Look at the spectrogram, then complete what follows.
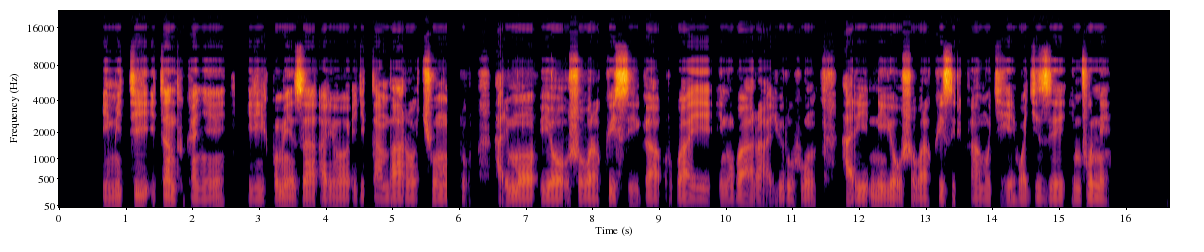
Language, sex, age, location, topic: Kinyarwanda, male, 25-35, Kigali, health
